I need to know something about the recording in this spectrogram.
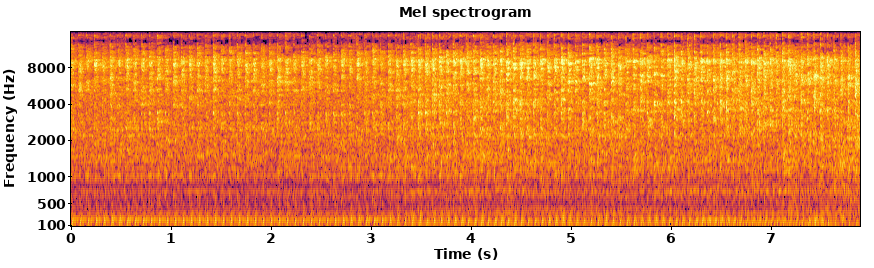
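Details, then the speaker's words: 1957 Wheel Horse RJ35 garden tractor after sitting 5+ years, moving during a drive test: single cylinder thumps at a steady, even beat, no misses or knocks; normal running. "there you have it runs and moves that is so exciting sorry it's kind of out of the frame there but yep runs and moves she's a winner"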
